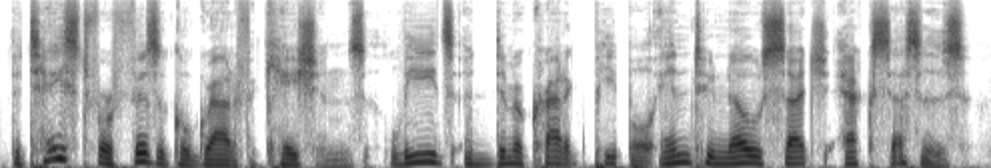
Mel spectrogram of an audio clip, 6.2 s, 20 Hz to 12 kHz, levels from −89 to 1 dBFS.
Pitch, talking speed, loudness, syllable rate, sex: 115 Hz, 125 wpm, -20 LUFS, 4.8 syllables/s, male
